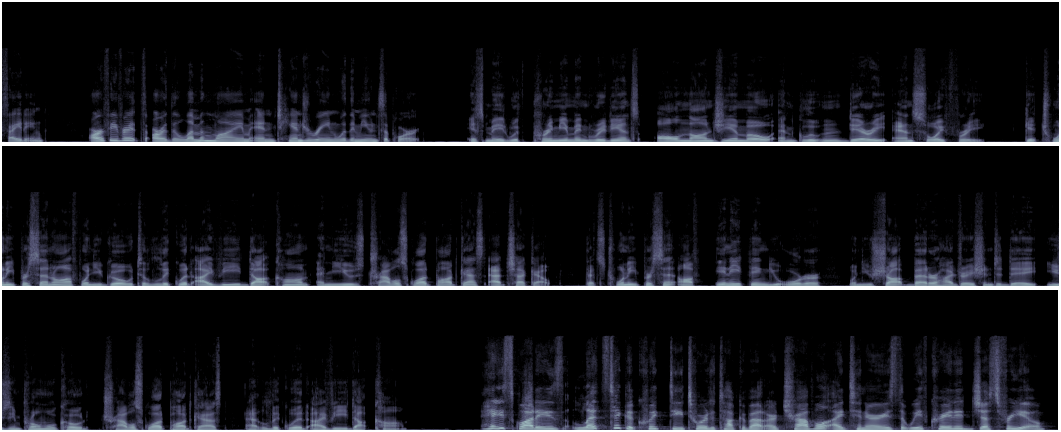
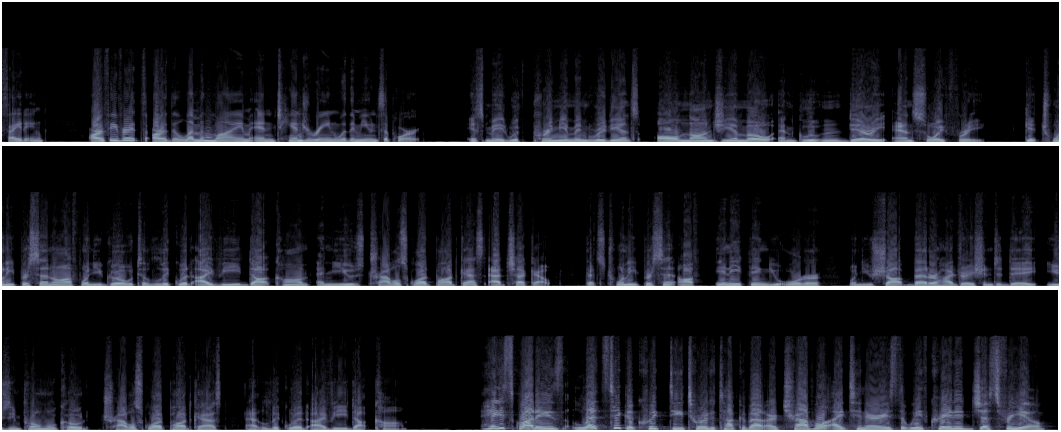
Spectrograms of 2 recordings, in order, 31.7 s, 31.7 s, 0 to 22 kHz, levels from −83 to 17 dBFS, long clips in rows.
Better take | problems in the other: first | distortion; slight; 4% of the sound clipped

